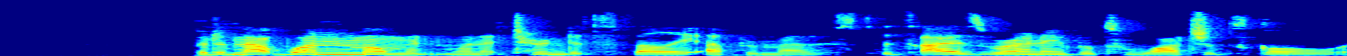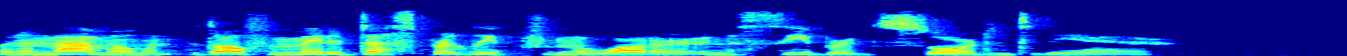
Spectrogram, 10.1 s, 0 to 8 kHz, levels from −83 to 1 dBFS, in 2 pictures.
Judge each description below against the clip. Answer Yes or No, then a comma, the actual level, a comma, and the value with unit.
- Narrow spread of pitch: Yes, narrow, 1.4 semitones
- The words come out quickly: Yes, fast, 230 wpm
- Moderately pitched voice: No, high, 215 Hz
